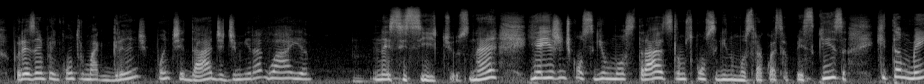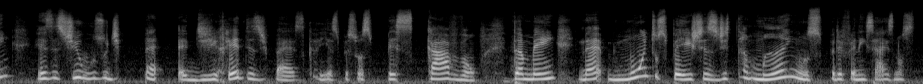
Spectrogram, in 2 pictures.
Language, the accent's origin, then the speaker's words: Portuguese; São Paulo, Brazil; now in Pelotas, Brazil; eu, como paulista, uma paulista que viveu em vários lugares, vim para Pelotas, para a UFPEL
